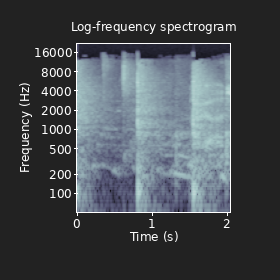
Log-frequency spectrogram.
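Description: A basketball bouncing on a hardwood floor: a few separate hollow bounces, the loudest right at the start.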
